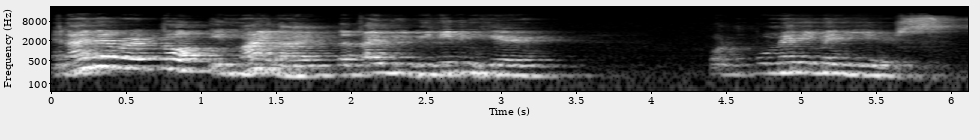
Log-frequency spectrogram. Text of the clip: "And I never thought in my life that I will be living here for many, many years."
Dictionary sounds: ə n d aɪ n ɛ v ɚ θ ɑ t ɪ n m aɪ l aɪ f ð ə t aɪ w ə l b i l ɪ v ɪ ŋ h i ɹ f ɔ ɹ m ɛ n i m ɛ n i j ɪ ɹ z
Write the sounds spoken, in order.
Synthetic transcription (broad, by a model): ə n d aɪ n ɛ v ɚ t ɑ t ɪ n m aɪ l aɪ f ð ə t aɪ w ə l b i l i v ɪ ŋ h i ɹ f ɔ ɹ m ɛ n i m ɛ n i j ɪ ɹ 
